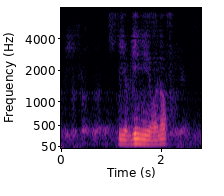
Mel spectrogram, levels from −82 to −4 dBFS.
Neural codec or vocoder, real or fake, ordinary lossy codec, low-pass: codec, 24 kHz, 0.5 kbps, DualCodec; fake; AAC, 32 kbps; 7.2 kHz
